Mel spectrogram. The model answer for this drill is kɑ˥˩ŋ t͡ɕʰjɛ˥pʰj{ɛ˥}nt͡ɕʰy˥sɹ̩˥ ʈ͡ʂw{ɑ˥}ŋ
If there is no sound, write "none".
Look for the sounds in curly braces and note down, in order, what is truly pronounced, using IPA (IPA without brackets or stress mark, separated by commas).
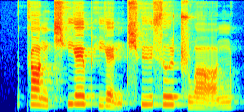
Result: ɛ̰˨˩, ɑ̰˨˩˦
